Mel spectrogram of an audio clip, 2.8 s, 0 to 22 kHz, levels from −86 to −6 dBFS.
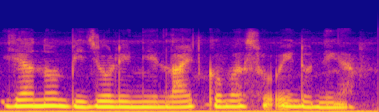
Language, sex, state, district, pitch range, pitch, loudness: Garo, female, Meghalaya, West Garo Hills, 190-220 Hz, 205 Hz, -11 LUFS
